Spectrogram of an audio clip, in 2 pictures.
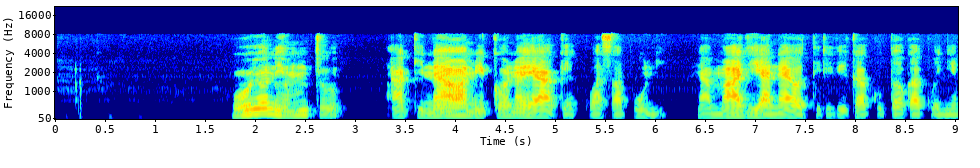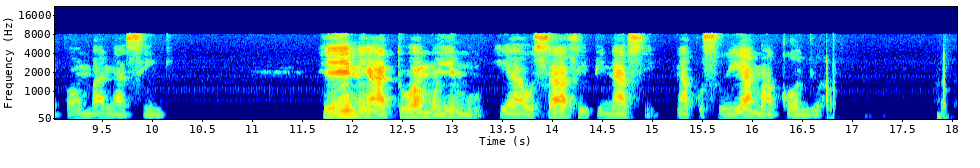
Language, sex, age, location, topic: Swahili, male, 36-49, Nairobi, health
